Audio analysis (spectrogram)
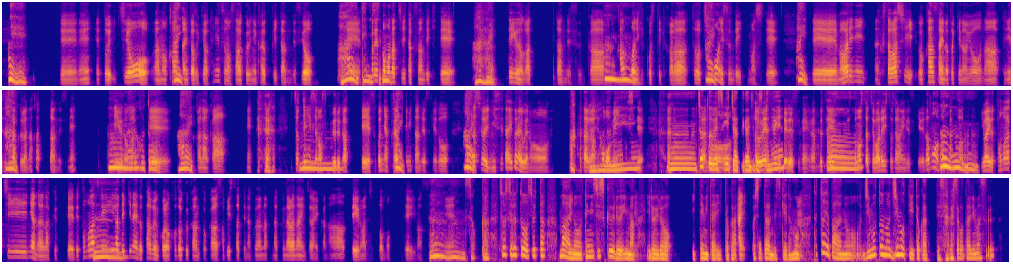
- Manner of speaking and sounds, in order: tapping; other background noise; chuckle; chuckle; chuckle
- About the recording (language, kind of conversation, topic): Japanese, advice, 新しい場所で感じる孤独や寂しさを、どうすればうまく対処できますか？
